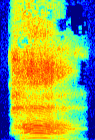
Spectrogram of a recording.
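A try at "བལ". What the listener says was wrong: Softer, with the ha touch. I don't say this ba because when there is a prefix, the sound changes to ba.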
